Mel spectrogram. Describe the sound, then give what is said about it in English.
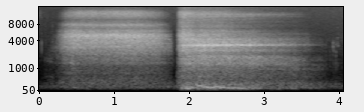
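Two long, slow yogic ocean breaths drawn through the mouth and a constricted throat, an inhale then an exhale, each a steady, airy hiss with a soft rasp, separated by a brief pause, no talking. “And that breath is an ocean breath because it sounds like those waves crashing against the ocean.”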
